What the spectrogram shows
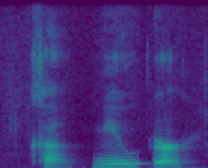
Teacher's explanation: Where is the stress? Commuter. It's on the second syllable.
